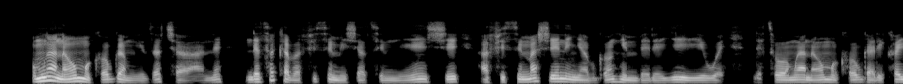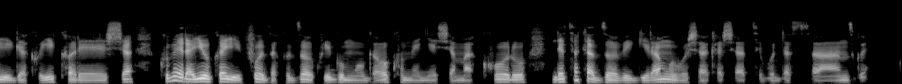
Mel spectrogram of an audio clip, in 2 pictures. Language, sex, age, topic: Rundi, male, 25-35, education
